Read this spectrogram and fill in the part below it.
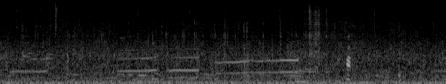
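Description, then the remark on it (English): Several chickens in cages cluck and murmur in short, overlapping calls over a steady rumble of background noise, with one sharper squawk standing out near the end. “Chickens in cages.”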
